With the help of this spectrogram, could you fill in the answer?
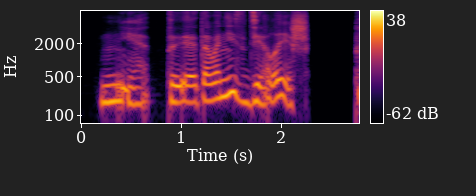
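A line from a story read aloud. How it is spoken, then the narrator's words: Growled. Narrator (Russian): прорычал Костя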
